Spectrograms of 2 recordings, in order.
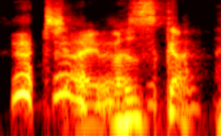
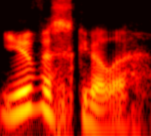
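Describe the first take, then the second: First: Jyväskylä with an English J, like "tie-vuh-skah"; American mispronunciation. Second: Jyväskylä with a Y sound for the J and "oo" vowels; Finnish pronunciation. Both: Shown as a demonstration. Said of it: "How do you actually say it?".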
